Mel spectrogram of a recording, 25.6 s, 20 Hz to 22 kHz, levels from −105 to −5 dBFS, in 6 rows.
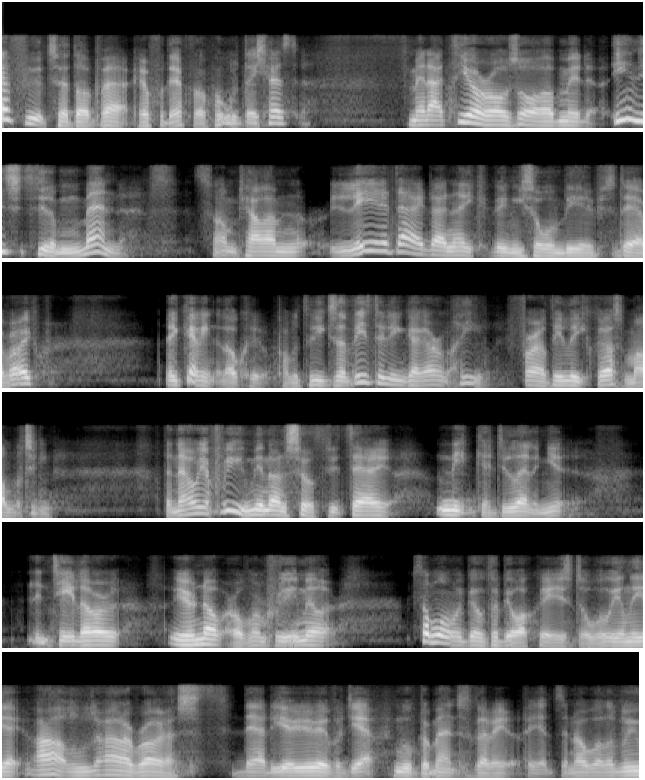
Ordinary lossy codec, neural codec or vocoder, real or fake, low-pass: none; codec, 16 kHz in and 24 kHz out, 0.4 kbps, LongCat-Audio-Codec, four codebook decoder; fake; 7.2 kHz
